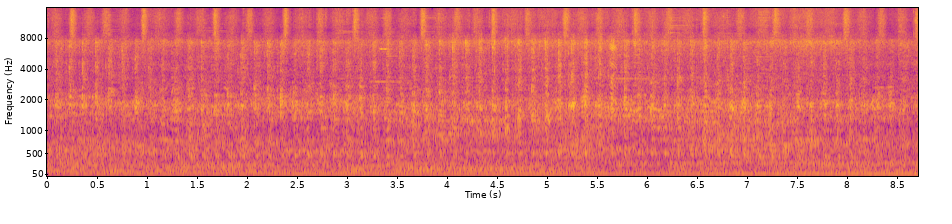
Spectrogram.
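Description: A bumboat's diesel engine running steadily: a loud, even, low hum with no change in pitch.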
